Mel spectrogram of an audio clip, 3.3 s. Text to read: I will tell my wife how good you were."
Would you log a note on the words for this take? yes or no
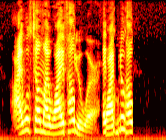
yes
